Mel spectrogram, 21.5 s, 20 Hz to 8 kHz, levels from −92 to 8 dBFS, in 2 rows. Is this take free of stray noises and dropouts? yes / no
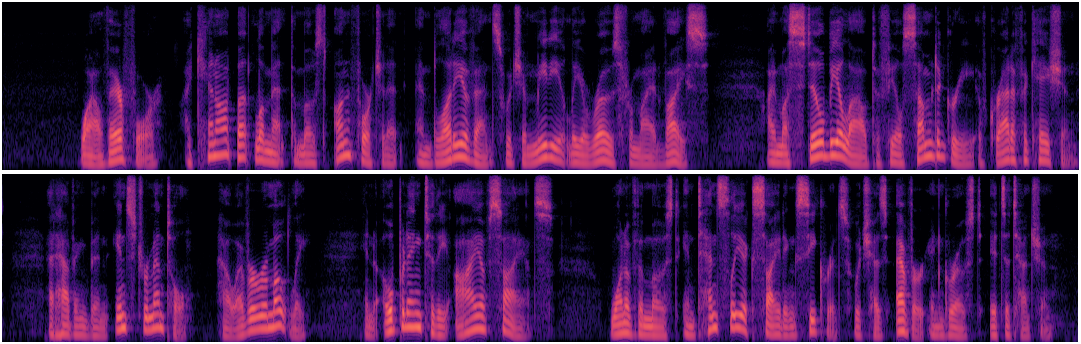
yes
